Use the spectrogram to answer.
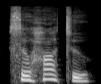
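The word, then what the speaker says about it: Sohatu: really beautiful he's a baby lion he's called suhatu i'll spell that for you so you can find out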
